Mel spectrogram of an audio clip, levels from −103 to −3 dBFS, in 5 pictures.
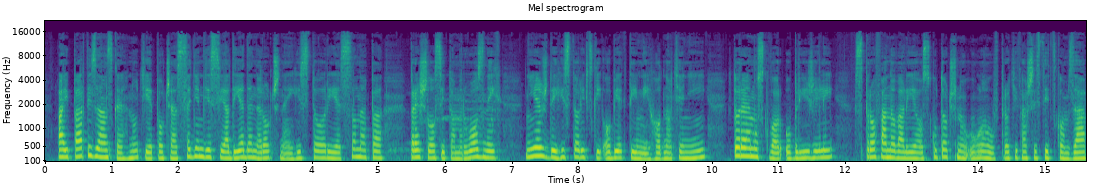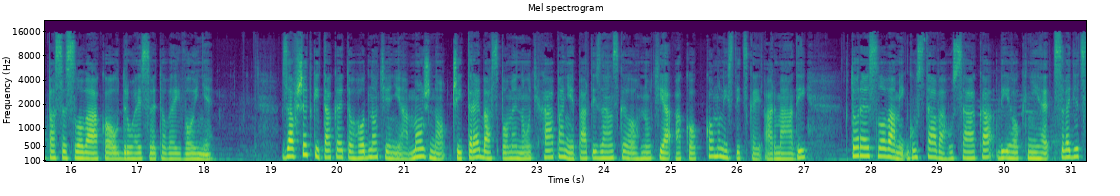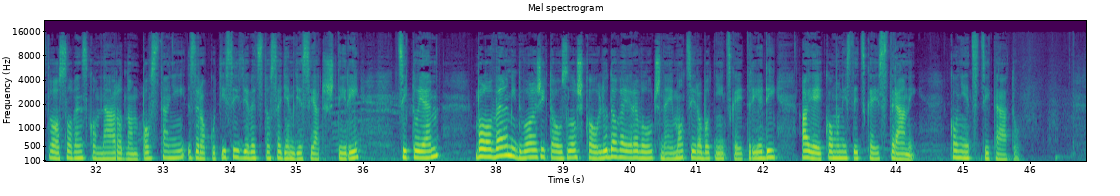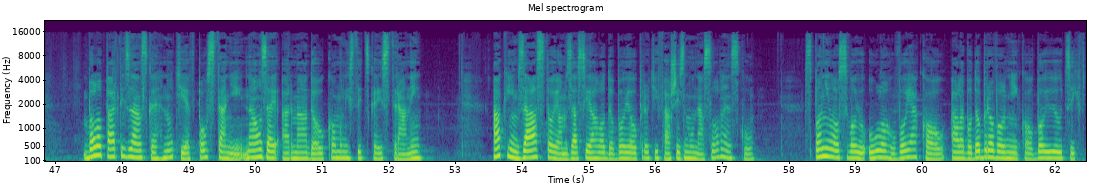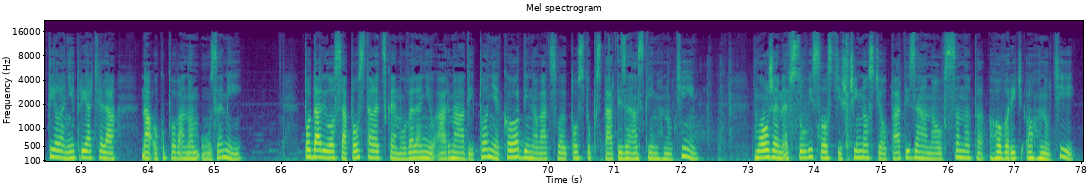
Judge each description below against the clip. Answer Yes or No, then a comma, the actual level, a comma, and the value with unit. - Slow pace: Yes, slow, 100 wpm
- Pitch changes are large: No, average, 2.9 semitones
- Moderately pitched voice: Yes, medium, 175 Hz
